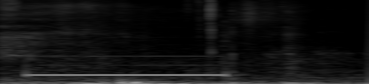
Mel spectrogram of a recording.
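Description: A single sustained electronic phone tone in a dating simulator video game, holding steady for about a second before cutting off, with a low murmur of room noise underneath.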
